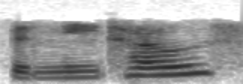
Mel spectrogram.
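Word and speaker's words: Beanitos: chips for something called bonitos mm-hmm it's like spelled like a bean B EA and I TOS and it's really a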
